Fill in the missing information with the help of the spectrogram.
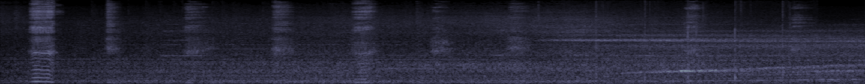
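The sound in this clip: A metro train carriage on a cold day gives off a low, steady rumble with a few scattered sharp knocks and clatters. A faint whining tone emerges near the end.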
